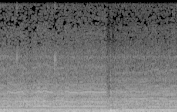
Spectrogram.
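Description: A BMW race car engine from a Gran Turismo Sport race holds a loud, steady drone at high revs with a constant tonal whine and no break, and no one speaks.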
